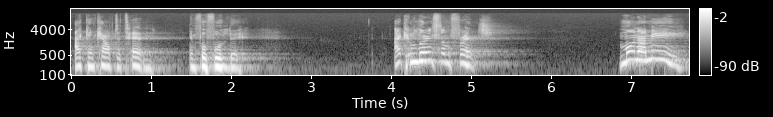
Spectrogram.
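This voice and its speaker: A woman's voice: a little high, sing-song, takes it slowly, pauses often, a little mellow, in a large hall. A woman from upstate New York giving an earnest, emphatic personal testimony at a church service. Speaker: guest speaker at a church service. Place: church sanctuary.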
